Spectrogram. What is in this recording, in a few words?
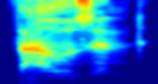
Gps Voice, Male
